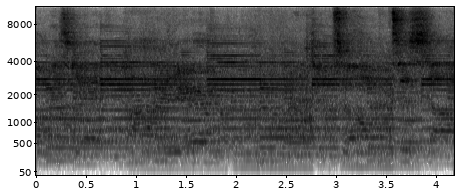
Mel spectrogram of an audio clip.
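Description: Live song: acoustic guitar strummed through a small amplifier, with a male voice singing into a microphone over it.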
